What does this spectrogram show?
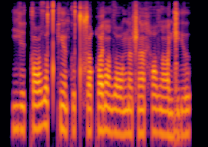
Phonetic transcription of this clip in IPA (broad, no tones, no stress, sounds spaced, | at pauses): j ɪ k ɔ ðˤ y t kʲ ɐ̃ k ʊ t sʷ ɐ qʷ ɪ ɾʲ ã ðˤ ø ŋ ã ʂ ã h i ðˤ ã ɡʲ ø ɾʲ ʊ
